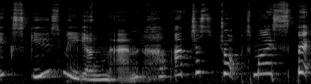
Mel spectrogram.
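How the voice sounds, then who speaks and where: A woman's squeaky put-on character voice, extremely high-pitched, with lively intonation and a fairly slow pace. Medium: read story. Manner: gentle, polite.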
